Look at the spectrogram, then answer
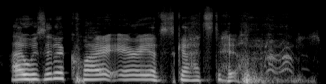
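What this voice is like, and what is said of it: Terrell Suggs impression. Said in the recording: “in my Terrell Suggs voice”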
